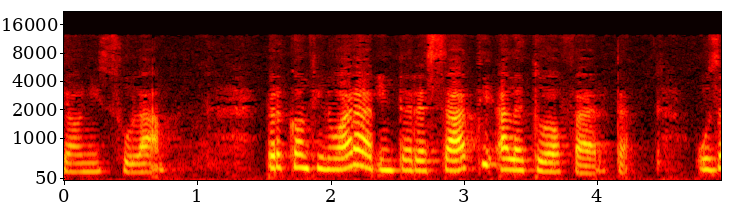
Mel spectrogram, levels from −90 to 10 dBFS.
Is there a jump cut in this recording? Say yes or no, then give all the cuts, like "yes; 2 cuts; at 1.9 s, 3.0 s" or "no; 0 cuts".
yes; 1 cut; at 2.3 s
